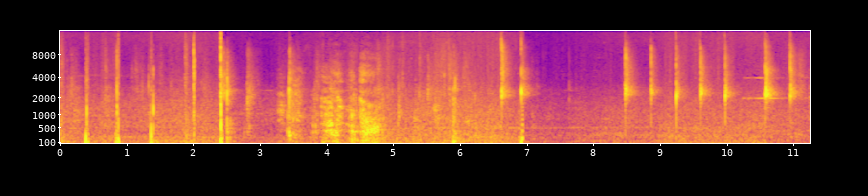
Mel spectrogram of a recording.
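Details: Angry Rottweiler, a pet dog, barking in short sharp bursts, about a dozen spaced barks with a lull in the middle, some louder than others, with faint rustling in the background.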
